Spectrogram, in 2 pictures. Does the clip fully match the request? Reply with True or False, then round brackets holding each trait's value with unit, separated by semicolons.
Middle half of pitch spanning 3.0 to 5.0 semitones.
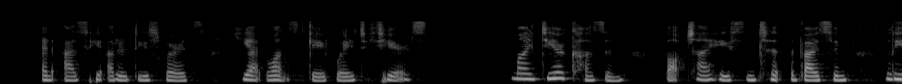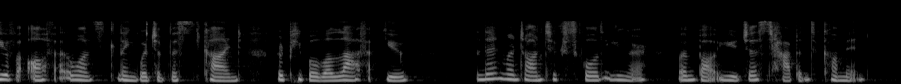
False (2.6 semitones)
